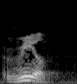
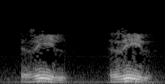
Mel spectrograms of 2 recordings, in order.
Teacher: The English R comes from the middle of the tongue, and the Arabic ra comes from the tip of the tongue. It is very important that when we pronounce the R in Arabic, the ra in Arabic, we do not roll the tongue.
